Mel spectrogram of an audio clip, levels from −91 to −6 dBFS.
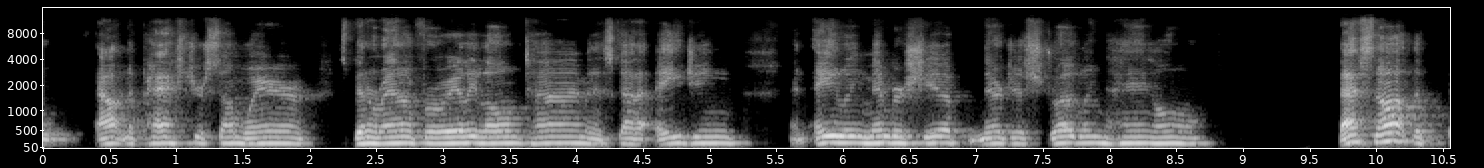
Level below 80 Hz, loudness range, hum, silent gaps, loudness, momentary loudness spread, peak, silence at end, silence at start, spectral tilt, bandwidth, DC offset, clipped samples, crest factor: -60 dBFS; 2 LU; none; 9.00-9.40 s, 9.48-9.70 s; -25 LUFS; 8 LU; -8 dBFS; 0.05 s; 0 s; -6.5 dB/octave; 12 kHz; under 0.1%; under 0.1%; 18 dB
